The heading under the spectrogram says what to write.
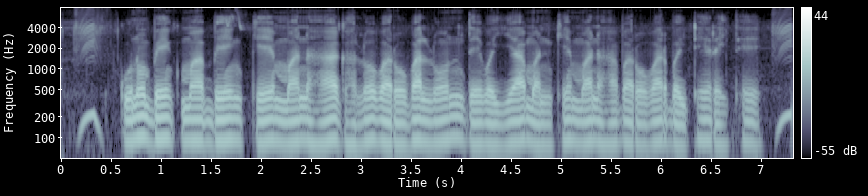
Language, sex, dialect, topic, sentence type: Chhattisgarhi, male, Western/Budati/Khatahi, banking, statement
